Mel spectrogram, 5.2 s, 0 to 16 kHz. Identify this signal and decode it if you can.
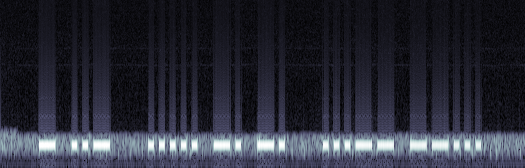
Morse code, heard as a keyed tone, about 22 wpm, 390 Hz. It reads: TU 5NN 37
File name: CW / kt5j wpx cw-op-k5pi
